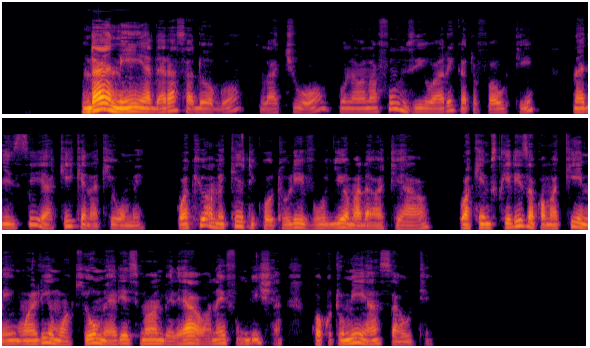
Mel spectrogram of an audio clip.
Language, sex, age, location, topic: Swahili, male, 25-35, Dar es Salaam, education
